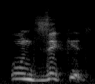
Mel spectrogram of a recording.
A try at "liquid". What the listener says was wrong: Liquid laddie. Lick. Say lick. You said ziquid laddie. It's liquid.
